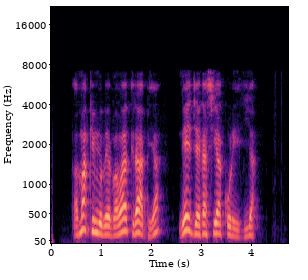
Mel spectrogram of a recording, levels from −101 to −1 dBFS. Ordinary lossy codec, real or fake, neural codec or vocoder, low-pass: none; fake; codec, 16 kHz, 2 kbps, FunCodec, trained on Chinese and English, 25 frames a second; 7.2 kHz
